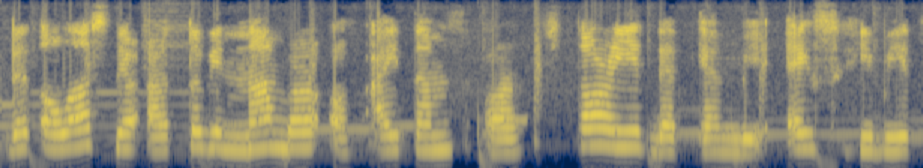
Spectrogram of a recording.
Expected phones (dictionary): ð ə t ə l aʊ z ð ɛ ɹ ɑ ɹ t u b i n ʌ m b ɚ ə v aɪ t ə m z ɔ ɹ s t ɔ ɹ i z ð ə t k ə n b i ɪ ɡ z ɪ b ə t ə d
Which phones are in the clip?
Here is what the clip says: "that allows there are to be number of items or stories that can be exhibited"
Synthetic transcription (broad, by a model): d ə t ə w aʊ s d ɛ ɹ ɑ ɹ t u b i n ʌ m b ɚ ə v aɪ t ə m s ɔ ɹ s t ɔ ɹ i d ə t k ə n b i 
